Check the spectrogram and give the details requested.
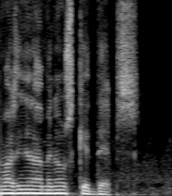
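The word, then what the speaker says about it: Devs: Y es nada más ni nada menos que Debs. Debs es una forma de pronunciarlo, Miguel Ángel.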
